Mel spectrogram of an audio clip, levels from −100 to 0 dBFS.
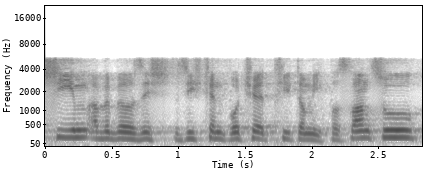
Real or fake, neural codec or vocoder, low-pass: fake; codec, 24 kHz, 0.5 kbps, DualCodec; 5.4 kHz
